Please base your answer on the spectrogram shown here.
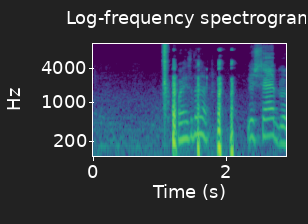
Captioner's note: chuckling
